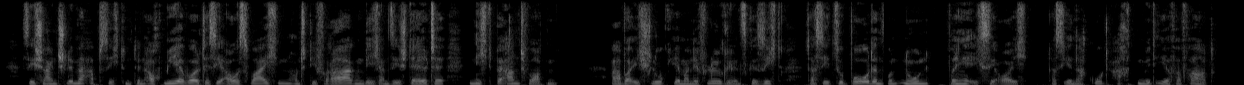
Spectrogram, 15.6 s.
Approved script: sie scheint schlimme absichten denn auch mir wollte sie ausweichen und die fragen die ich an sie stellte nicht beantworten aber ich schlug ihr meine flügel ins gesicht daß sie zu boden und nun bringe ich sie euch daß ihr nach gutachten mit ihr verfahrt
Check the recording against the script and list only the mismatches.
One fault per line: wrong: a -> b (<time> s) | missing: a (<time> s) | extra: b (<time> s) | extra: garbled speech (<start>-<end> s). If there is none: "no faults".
no faults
